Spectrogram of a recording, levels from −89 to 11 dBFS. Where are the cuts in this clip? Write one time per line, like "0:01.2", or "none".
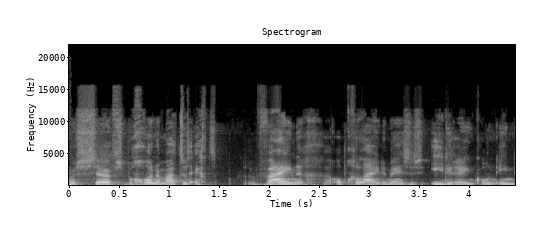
0:01.2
